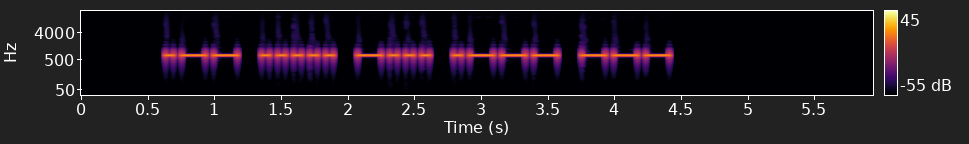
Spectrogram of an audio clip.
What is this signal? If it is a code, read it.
Morse code, heard as a keyed tone, about 20 wpm, 700 Hz. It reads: W5BJO
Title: USA Call Signs - 5 Characters - Repeated 3x - 20wpm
